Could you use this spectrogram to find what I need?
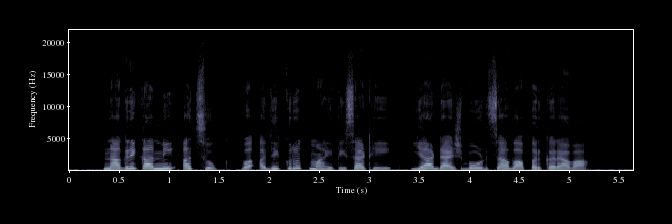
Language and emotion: Marathi, neutral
